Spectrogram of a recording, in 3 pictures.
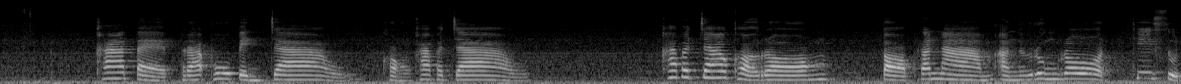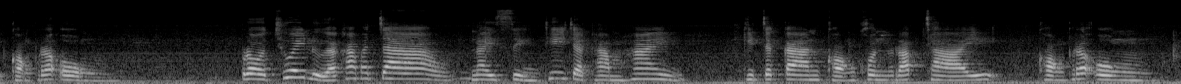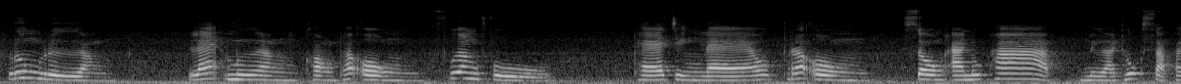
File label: prayer thai; cause affairs to flourish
